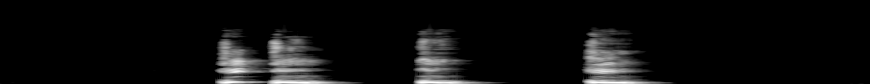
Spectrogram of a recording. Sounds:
Throat clearing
